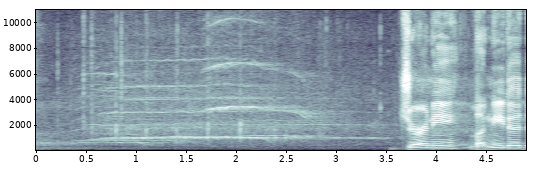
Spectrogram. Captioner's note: audience cheering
